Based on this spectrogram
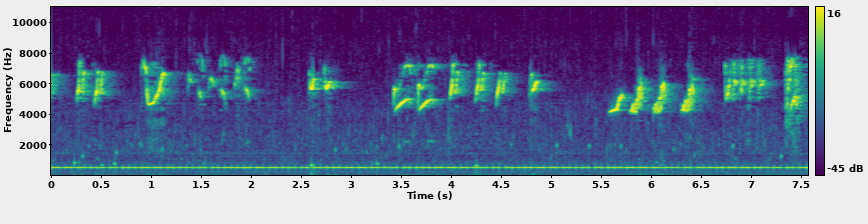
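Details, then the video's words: Orange-headed thrush giving a string of short, very high twittering phrases. Clusters of sharp slurred notes are broken by brief pauses, over a constant low hum. "SUARA TERAPI BURUNG ANIS BATA"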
